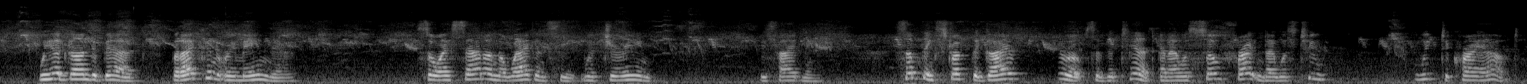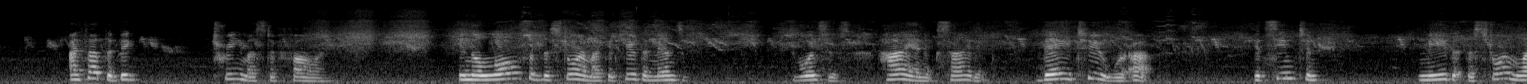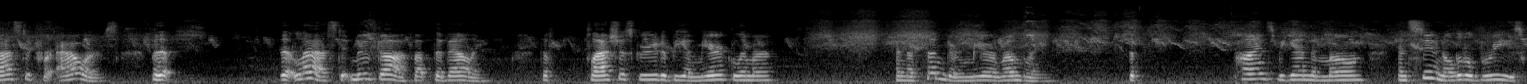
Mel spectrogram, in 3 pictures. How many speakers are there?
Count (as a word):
one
